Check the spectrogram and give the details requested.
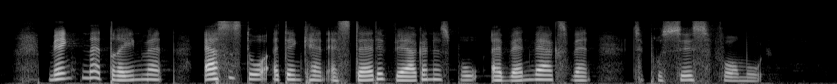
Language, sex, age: Danish, female, 26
